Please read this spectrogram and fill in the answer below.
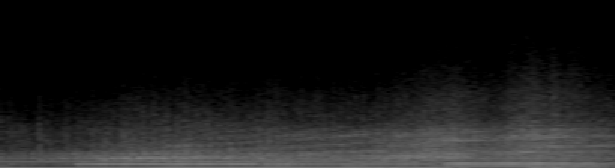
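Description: A bus pulling away, its engine and road noise swelling and peaking near the end, under held notes of the background score.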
